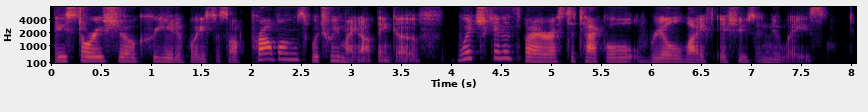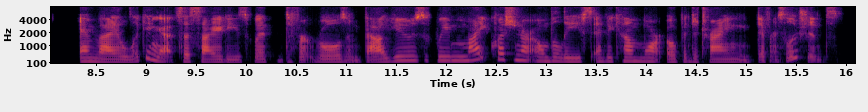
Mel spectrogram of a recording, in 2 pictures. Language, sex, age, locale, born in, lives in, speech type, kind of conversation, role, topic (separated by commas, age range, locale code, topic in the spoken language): English, female, 25-29, en-US, United States, United States, read, expert-assistant, expert, How does reading fiction enhance empathy and understanding?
